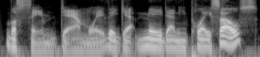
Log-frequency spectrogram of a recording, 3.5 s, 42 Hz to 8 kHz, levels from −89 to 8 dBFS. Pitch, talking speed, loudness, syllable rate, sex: 95 Hz, 170 wpm, -19 LUFS, 4.0 syllables/s, male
